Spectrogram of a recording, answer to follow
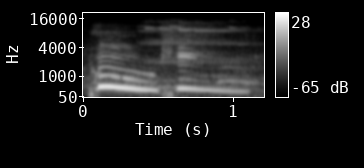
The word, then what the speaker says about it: Huhi: Bjergsen and Huhi. They lost their beach ball, so now... Yeah. Now they're saying half of CLG's mid laner's name. Huhi. That's 2 syllables, guys.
